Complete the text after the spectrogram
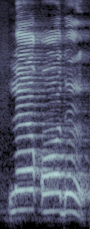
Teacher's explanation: قاف کو موٹا پڑھیں گے، دال پہ قلقلہ کریں گے، یہاں پہ دال کو ہلا کے پڑھیں گے.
